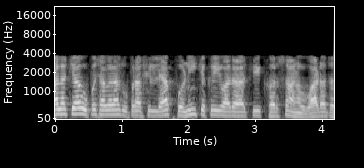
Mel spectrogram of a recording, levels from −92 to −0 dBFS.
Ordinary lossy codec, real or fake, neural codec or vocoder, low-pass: none; fake; vocoder, 44.1 kHz, 128 mel bands, Pupu-Vocoder; 3.6 kHz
